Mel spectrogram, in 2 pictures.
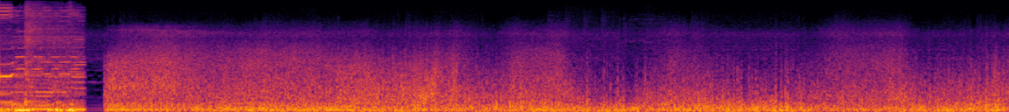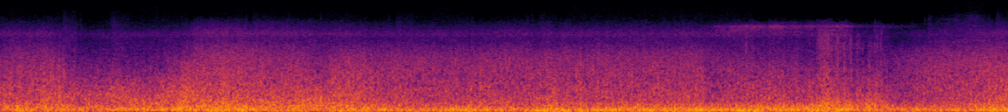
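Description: A motorcycle engine rumbles steadily while riding.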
